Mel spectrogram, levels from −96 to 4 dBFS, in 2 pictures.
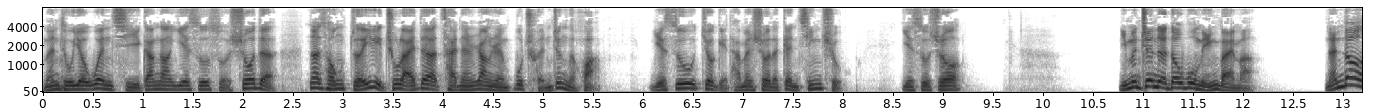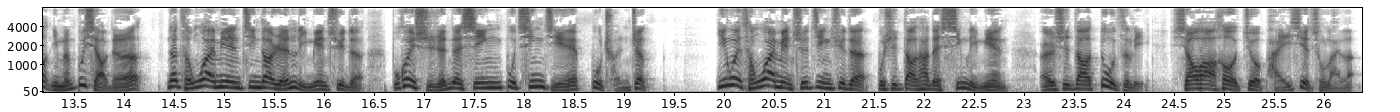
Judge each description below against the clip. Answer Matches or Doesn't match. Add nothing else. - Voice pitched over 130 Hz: Matches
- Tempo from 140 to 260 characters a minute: Matches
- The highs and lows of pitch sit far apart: Matches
